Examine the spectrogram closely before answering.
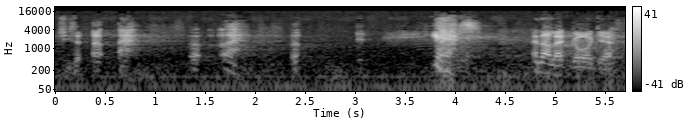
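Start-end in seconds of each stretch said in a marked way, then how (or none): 0.4-4.3 halting "uh"s, then yes; imitated hesitant yes. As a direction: stammer your way to agreement. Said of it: "Came a little easier".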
